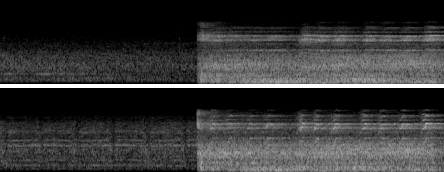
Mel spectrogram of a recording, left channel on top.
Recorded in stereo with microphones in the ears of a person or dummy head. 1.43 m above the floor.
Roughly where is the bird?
Right.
